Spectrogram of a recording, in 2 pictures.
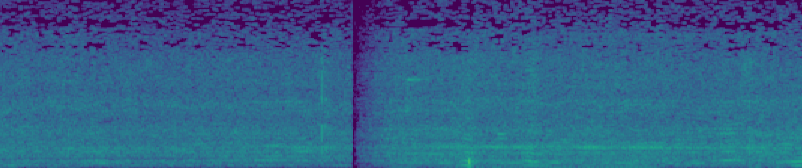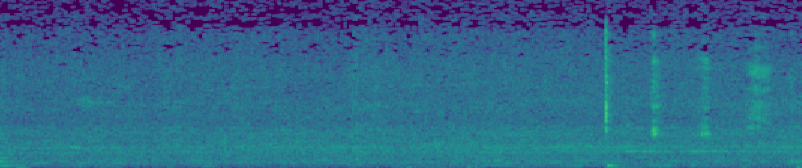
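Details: Harvest and relocation of an Asian honey bee colony nesting in a working loudspeaker, queen missing. A steady, even buzz persists throughout, broken by a short gap after two seconds and a few metallic ticks and knocks.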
